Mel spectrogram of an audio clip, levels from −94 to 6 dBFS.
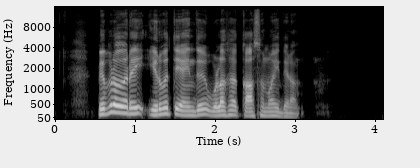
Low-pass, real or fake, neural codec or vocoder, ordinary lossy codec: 14.4 kHz; fake; codec, 44.1 kHz, 7.8 kbps, Pupu-Codec; none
